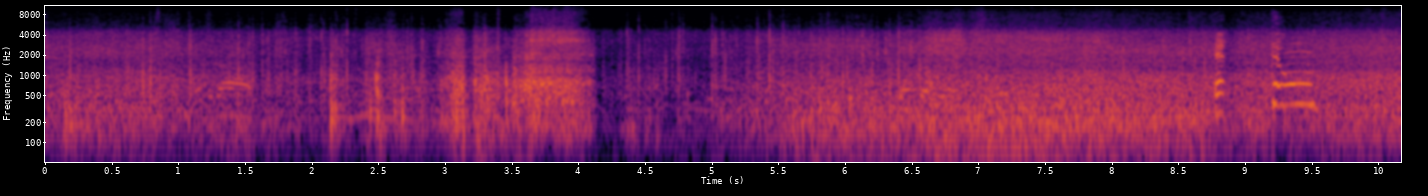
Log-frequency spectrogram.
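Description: Steady rain hiss with people's voices talking now and then in the background; the hiss drops briefly about four seconds in.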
